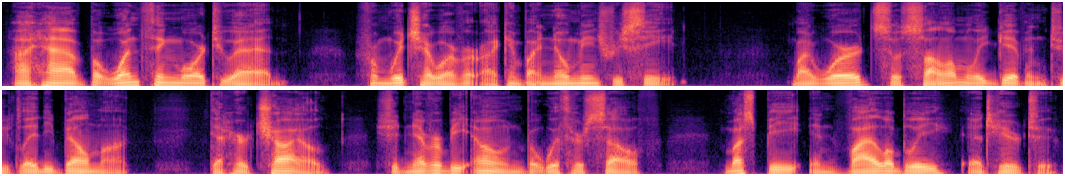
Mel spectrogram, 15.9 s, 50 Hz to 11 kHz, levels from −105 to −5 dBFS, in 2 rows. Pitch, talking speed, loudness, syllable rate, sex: 80 Hz, 155 wpm, -20 LUFS, 4.5 syllables/s, male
